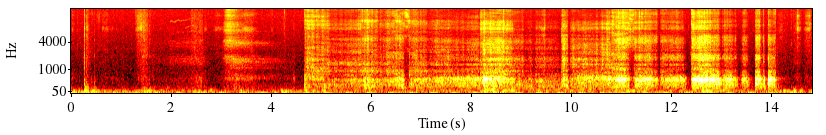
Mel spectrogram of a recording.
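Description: A felt-tip marker tip is drawn across a flat white sheet of paper on a table while sketching an elephant's ear and trunk. Soft, scratchy rubbing strokes start faint and become steadier and louder after the first few seconds, with a midrange squeak-like tone that comes through on the firmer strokes.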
